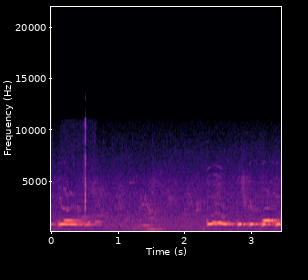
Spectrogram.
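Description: A zebra dove gives two bursts of soft, rolling coos: quick, mellow notes close together, with a faint low hum behind.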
